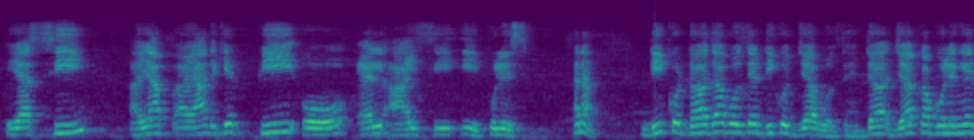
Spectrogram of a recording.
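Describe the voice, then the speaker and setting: A man teaching pronunciation step by step, addressing viewers as friends. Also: high-pitched. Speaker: English teacher. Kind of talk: teaching lesson.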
